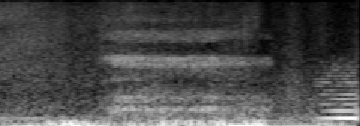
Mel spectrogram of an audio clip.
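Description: A person's long, breathy exhale through the mouth, hissing for about a second and a half, over a steady low hum of room noise.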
